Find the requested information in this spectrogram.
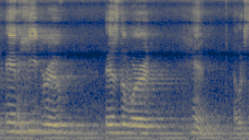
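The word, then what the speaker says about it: חן: You know, interestingly enough, the word grace in Hebrew is the word hin. It looks like chin, but it's actually pronounced hin.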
